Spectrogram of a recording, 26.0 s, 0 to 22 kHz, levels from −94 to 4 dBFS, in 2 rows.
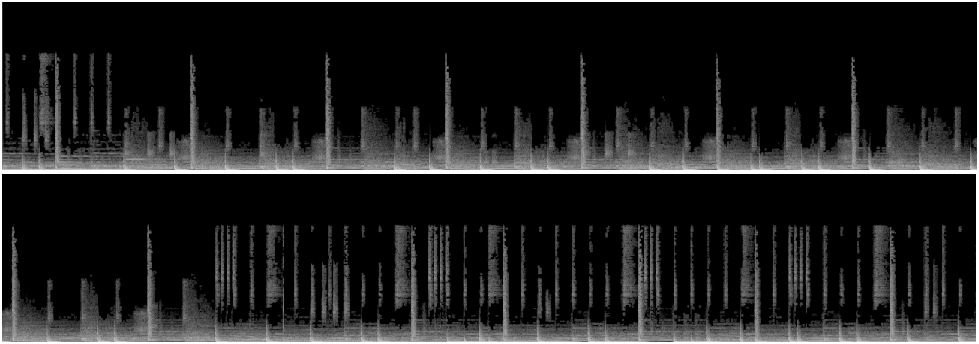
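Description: Damaged data in a compressed stream makes the decoder misread frames, lose sync and hunt for the next frame header. The result is short chirps or blips at 5.35 to 5.37 s, 16.73 s, 19.47 s and 22.86 to 22.88 s.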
